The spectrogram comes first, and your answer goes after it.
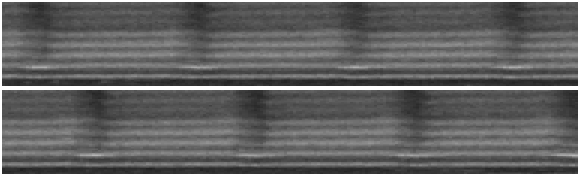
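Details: Cicada (tonggeret) sustaining an intense, even, high buzz with harmonic layers and brief rhythmic gaps near every second.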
